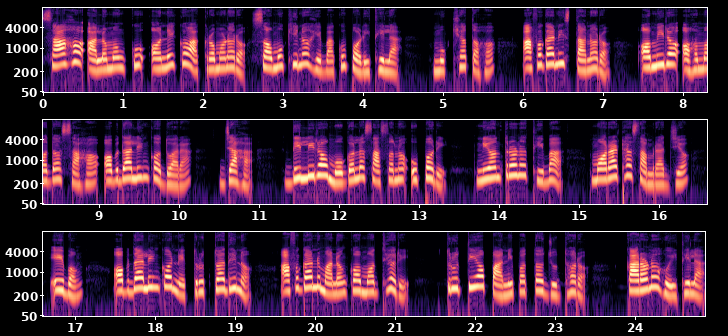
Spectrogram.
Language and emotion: Odia, neutral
